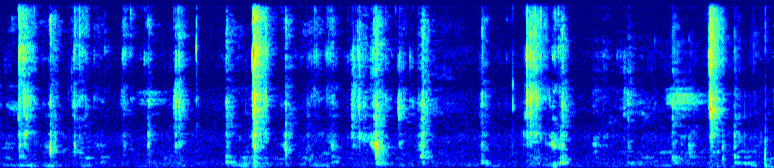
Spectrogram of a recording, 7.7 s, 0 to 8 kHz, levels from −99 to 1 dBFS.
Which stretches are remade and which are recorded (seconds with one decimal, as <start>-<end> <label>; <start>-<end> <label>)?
0.0-4.4 recorded; 4.4-5.5 remade; 5.5-6.4 recorded; 6.4-7.7 remade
